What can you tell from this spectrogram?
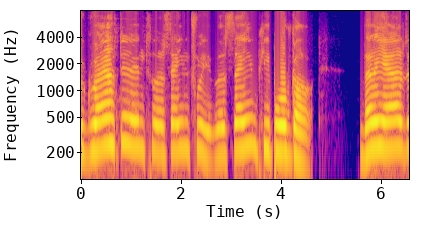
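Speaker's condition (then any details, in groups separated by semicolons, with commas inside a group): Cerebral palsy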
